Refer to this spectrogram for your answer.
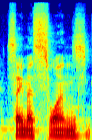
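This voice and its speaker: Man, 20s, very low, mellow dark tone, tired voice, dry offhand Q&A host. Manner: dry, self-deprecating, offhand. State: losing his voice. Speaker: bass cover channel host. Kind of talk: casual Q&A answering viewer questions.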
